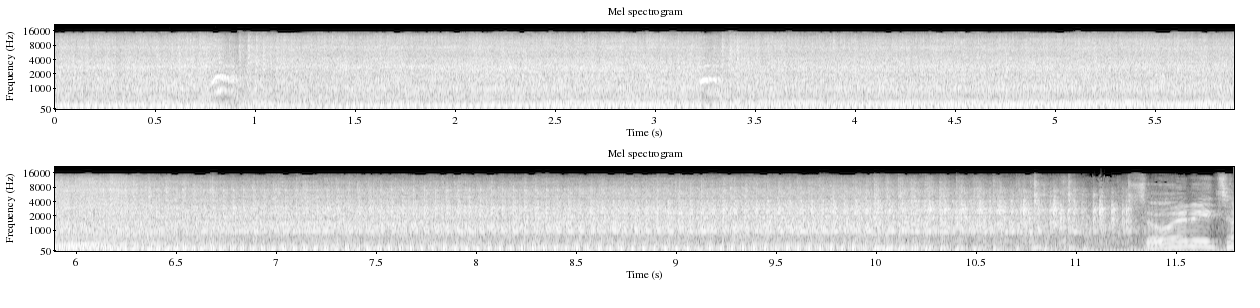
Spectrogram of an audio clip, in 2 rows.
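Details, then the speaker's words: Craftsman 24-inch snow blower (MTD-type design): engine runs steadily, and on auger engagement the drive belt squeals with a warbling note under load because the auger is stuck and won't turn. "we go to hit that engagement all that happens is the belt starts squalling"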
